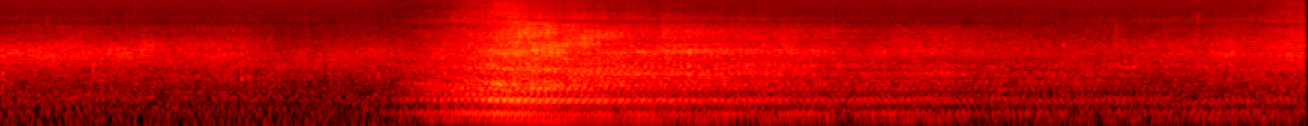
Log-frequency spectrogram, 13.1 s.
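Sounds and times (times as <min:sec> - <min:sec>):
car engine driving past: 0:03.9 - 0:13.0.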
